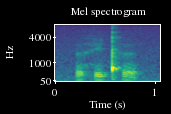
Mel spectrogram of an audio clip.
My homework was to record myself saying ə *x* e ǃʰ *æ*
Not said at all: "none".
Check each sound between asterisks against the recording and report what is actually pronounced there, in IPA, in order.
h, ə

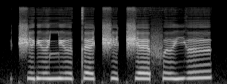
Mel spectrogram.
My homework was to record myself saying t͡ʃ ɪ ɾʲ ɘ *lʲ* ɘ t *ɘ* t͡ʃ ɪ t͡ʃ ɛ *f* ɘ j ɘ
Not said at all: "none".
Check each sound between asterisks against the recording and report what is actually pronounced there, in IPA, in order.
lʲ, ɛ, f

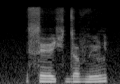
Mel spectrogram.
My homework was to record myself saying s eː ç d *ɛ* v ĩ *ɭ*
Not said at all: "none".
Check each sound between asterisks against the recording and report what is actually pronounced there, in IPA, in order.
œ, l

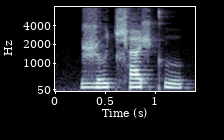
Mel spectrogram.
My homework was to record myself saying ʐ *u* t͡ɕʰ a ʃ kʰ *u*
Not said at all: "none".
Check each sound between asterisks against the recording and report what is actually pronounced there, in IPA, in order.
ʊ, u

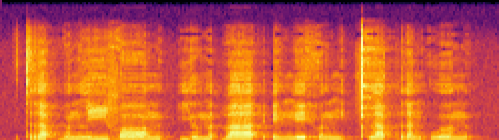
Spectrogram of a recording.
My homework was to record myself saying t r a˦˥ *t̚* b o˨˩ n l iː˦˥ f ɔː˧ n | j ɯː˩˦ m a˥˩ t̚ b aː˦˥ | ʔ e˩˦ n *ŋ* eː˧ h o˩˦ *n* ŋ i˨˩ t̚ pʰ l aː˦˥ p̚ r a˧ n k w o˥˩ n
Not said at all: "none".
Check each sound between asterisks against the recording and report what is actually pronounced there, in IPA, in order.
p̚, ŋ, n

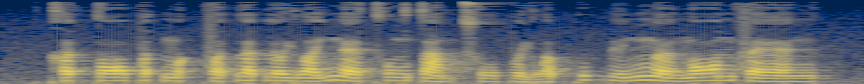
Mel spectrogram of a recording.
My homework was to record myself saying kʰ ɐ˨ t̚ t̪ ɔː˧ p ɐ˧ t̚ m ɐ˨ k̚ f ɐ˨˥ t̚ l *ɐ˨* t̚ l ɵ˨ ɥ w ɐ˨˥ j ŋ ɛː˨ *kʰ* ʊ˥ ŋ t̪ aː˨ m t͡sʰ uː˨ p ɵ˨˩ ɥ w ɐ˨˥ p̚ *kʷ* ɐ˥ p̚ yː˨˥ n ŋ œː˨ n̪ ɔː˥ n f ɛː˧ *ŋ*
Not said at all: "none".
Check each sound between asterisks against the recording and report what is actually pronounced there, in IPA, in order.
ɐ˧, t̪ʰ, kʷ, ŋ

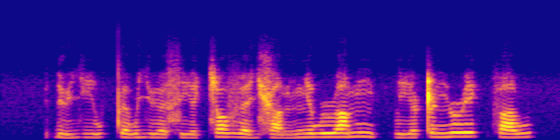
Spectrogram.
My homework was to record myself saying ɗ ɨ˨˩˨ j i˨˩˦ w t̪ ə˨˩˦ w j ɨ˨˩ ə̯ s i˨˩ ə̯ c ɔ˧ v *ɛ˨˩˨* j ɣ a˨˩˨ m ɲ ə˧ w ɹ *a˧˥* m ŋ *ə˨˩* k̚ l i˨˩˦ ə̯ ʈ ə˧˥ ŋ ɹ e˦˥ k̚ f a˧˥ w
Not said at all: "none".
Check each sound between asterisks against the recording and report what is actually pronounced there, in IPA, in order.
ɛ˨˩˨, a˧˥, ɨ˨˩

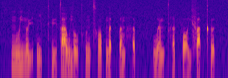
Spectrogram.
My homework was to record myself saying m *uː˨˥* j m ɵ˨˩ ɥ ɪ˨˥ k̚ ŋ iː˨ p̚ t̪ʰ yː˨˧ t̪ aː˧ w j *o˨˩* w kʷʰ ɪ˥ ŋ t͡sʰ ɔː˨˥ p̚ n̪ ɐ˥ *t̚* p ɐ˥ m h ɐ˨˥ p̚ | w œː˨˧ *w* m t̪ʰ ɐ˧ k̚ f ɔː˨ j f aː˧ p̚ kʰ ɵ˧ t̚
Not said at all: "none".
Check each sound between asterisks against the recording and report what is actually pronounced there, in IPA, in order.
uː˥, o˨˧, t̚, none

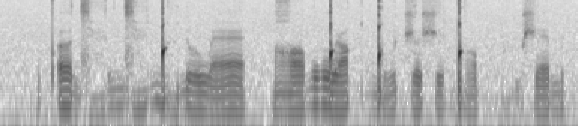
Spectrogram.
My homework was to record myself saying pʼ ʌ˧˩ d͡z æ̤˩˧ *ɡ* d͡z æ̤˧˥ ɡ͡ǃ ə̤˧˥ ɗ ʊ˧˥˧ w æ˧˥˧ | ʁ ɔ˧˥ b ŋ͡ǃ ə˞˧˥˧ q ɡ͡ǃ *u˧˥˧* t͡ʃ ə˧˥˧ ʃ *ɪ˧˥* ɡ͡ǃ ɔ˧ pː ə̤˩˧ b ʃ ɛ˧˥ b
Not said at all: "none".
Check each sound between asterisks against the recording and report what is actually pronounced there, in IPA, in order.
ɡ, u˧˥˧, ɪ˧˥

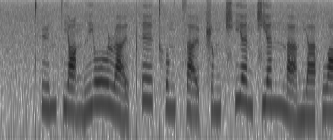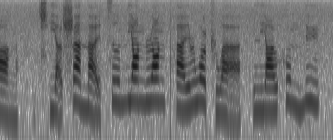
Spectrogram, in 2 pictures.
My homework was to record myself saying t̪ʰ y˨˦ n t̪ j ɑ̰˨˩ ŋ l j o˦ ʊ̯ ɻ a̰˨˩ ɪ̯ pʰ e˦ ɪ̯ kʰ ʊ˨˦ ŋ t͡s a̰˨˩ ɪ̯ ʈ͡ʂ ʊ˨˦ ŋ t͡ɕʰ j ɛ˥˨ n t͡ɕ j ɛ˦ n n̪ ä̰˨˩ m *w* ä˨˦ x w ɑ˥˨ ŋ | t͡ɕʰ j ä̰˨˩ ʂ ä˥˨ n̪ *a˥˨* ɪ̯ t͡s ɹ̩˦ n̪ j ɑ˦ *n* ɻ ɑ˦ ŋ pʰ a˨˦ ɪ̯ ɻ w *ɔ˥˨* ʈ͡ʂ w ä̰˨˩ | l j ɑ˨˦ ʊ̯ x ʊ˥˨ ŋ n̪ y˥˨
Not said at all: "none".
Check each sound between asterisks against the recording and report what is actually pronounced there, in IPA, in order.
j, a̰˨˩, ŋ, ɔ˥˨

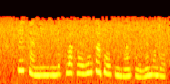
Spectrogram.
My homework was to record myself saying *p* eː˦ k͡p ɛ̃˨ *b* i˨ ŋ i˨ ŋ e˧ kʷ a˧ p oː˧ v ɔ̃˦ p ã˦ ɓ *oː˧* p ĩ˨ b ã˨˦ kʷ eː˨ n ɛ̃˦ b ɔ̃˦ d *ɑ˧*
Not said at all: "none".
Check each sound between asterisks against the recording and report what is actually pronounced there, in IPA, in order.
p, m, oː˧, ə˧

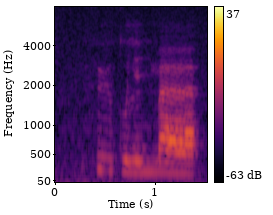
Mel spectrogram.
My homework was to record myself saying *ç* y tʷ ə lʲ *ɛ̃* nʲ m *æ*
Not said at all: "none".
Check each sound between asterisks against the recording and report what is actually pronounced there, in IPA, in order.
h, ɛ̃, æ

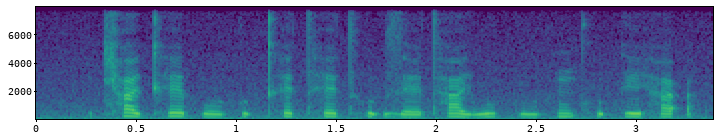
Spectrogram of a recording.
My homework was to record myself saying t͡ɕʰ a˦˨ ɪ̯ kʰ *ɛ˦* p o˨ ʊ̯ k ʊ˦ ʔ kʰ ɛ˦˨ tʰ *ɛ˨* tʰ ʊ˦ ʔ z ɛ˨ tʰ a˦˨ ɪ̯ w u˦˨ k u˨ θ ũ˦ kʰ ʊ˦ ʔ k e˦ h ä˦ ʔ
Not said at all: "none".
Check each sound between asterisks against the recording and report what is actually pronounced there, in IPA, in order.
ɛ˦, ɛ˦

